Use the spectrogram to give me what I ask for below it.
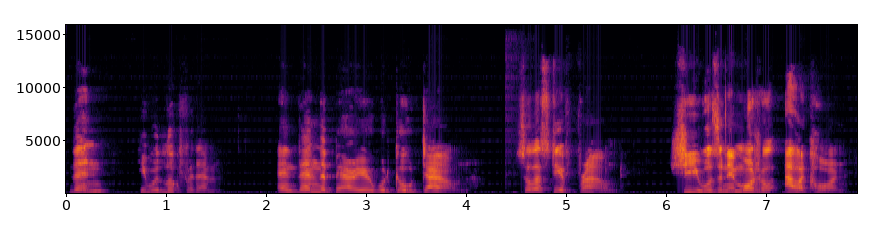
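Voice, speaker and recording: A woman narrates a comedic fan fiction story at an unhurried pace. Her pitch moves freely and animatedly as she reads. The tone is bright and clear. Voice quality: expressive, unhurried reading.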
